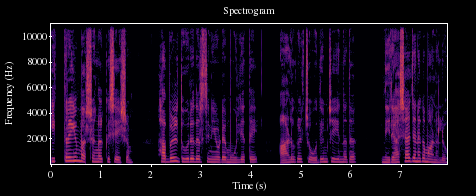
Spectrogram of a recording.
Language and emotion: Malayalam, sad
